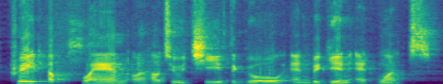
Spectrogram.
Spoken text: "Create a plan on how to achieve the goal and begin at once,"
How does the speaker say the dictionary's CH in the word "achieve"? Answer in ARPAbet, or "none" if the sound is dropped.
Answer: CH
